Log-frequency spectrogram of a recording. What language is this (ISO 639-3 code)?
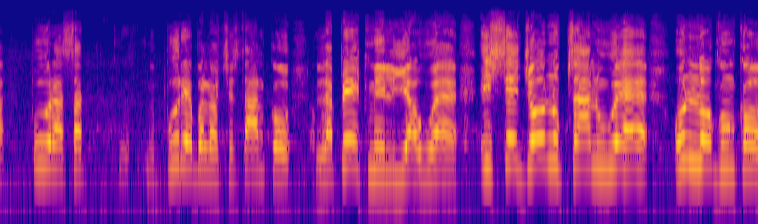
hin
